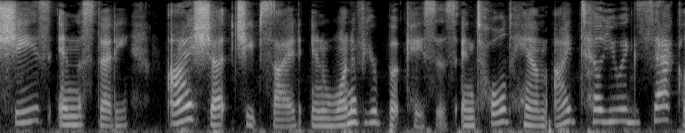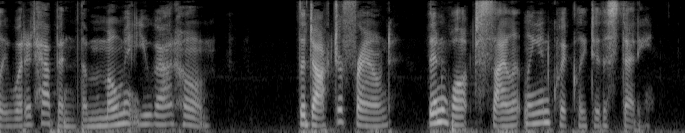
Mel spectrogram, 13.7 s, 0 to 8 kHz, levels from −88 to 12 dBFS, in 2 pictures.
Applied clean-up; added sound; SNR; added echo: none; none; none; none.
